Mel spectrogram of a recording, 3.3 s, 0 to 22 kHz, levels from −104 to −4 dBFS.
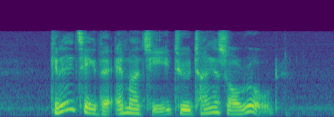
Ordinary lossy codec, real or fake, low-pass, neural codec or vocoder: none; real; 7.2 kHz; none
